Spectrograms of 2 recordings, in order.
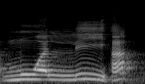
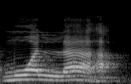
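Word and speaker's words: مُوَلِّيهَا: Kata-kata muwalliha di sini ada dua cara membacanya. Yang pertama boleh dibaca muwalliha seperti di sini, ya. Walikulli wijhatun huwa muwalliha. Ini boleh dibaca begitu. Kemudian boleh juga dibaca muwallaha. Jadi kalau ada misalnya Anda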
